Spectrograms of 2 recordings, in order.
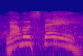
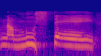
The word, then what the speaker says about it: namaste: Namaste, Chiwala, Gujarat, Sardar Patel, Ashram, Sachin Tendulkar, Gujarat, Goa, Diwali, as the great religious teacher Swami Vivekanand once said.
